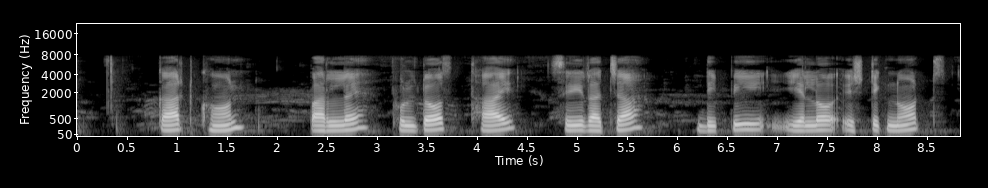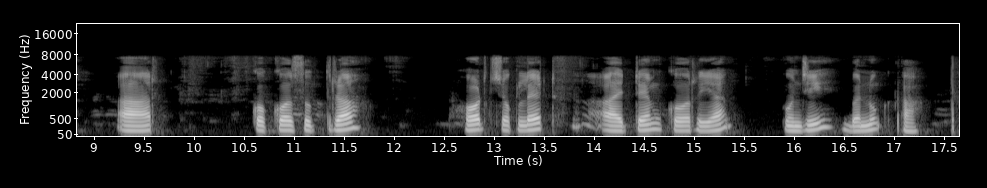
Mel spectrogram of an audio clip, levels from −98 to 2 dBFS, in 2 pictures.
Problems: none marked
